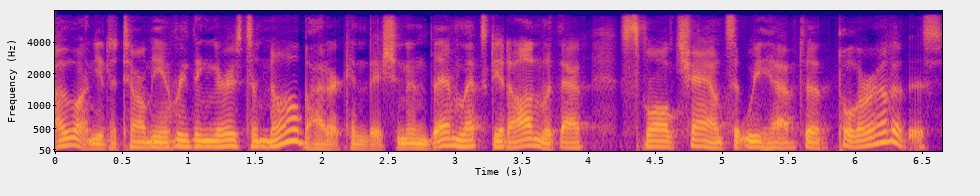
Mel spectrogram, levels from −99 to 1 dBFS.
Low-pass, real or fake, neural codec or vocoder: 7.2 kHz; fake; codec, 16 kHz, 1 kbps, FreqCodec, larger model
